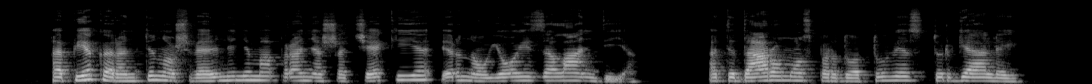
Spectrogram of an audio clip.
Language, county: Lithuanian, Kaunas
